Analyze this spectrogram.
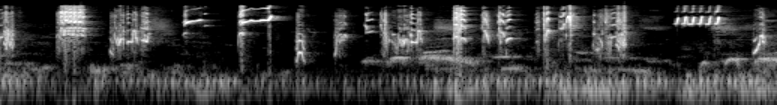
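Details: Black-and-white bulbul (cucak keling) singing actively, a busy jumble of sharp chirps, buzzy notes, rising whistles and quick rattling trills, delivered in short bursts with brief gaps.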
